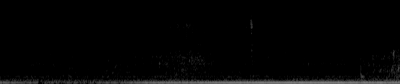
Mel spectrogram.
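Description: A steady low hum under a soft wash of noise that dips early on, then swells after about a second and a half and holds, with one faint click in the middle.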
